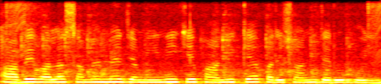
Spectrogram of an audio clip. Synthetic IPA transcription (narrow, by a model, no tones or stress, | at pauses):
aːʋeʋaːlasɐməjmẽd͡ʒɐmiːnikepaːnikɛpɐɾeːʃaːnizɐɾuːɾɦoːi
